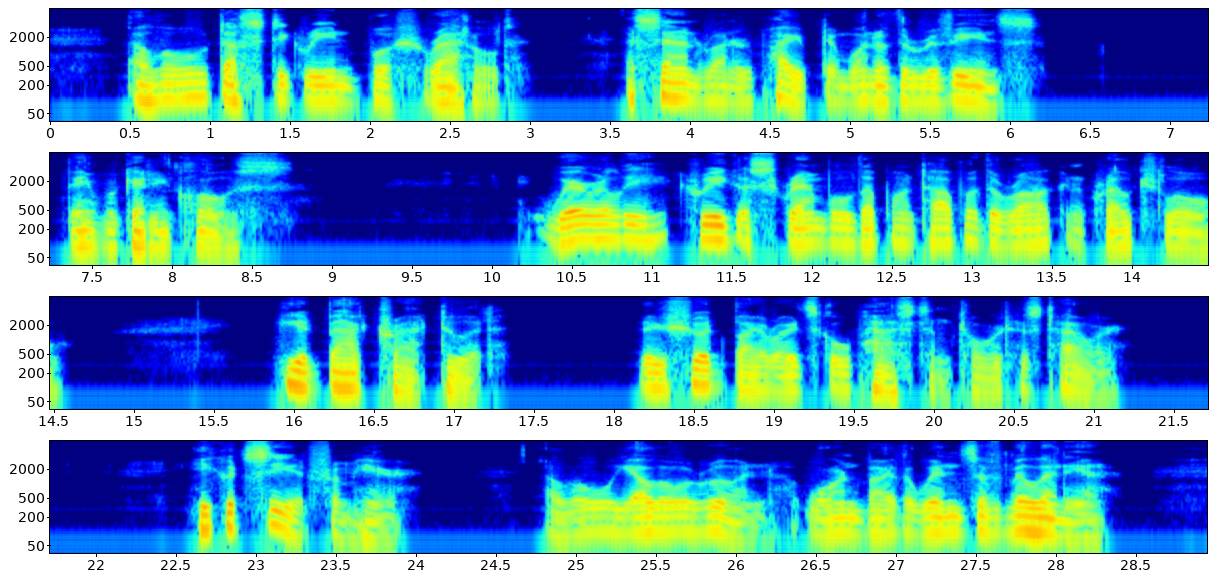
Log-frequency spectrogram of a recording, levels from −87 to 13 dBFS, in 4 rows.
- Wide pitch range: No, narrow, 2.6 semitones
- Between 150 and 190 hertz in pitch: No, very low, 95 Hz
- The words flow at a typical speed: No, slow, 130 wpm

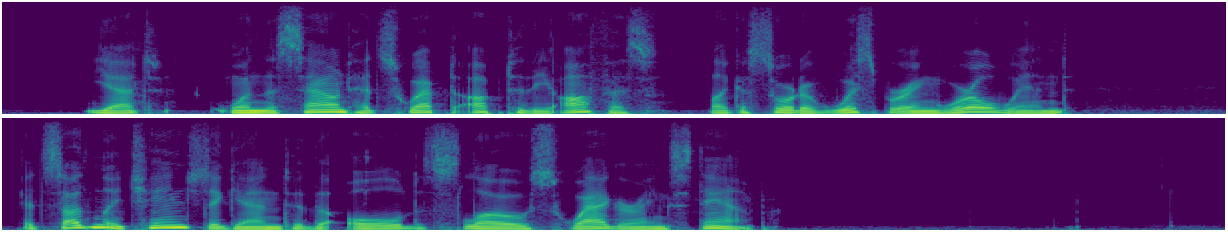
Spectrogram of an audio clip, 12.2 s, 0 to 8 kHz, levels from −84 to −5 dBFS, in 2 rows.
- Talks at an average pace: No, slow, 125 wpm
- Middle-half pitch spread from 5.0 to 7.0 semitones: Yes, wide, 5.6 semitones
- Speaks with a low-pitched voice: Yes, low, 120 Hz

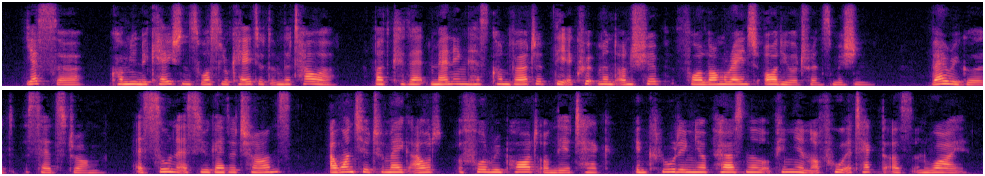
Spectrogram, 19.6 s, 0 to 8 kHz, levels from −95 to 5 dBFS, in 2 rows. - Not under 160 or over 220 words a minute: Yes, average, 170 wpm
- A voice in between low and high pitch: No, high, 215 Hz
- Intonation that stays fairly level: Yes, narrow, 2.1 semitones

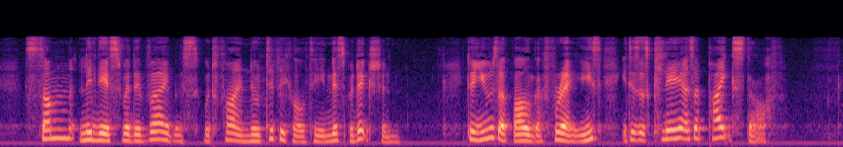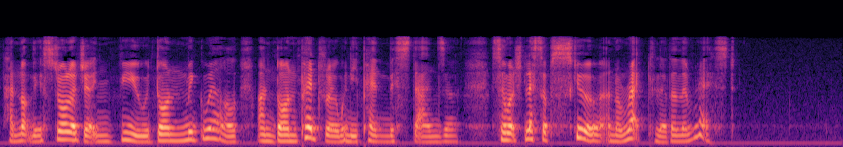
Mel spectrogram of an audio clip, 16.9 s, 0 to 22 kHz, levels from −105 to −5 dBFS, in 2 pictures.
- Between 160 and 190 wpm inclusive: Yes, average, 165 wpm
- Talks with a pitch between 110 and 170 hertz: No, medium, 180 Hz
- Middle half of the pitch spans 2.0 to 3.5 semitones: No, average, 4.8 semitones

